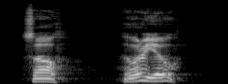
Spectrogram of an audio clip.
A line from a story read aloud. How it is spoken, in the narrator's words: In a bored voice he asked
